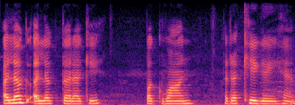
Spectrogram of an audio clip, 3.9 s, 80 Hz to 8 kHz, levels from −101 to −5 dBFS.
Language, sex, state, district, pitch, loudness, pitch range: Hindi, female, Chandigarh, Chandigarh, 205 Hz, -19 LUFS, 200-215 Hz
